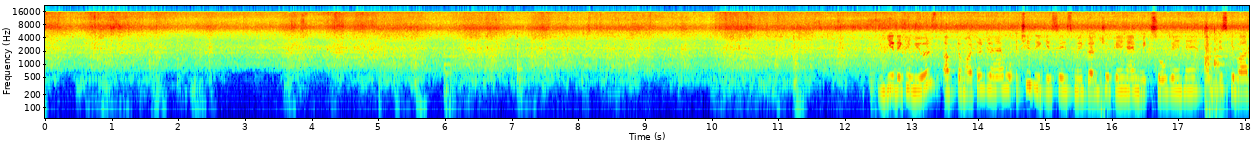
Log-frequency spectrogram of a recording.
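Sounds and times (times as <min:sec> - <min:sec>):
wooden spoon stirring pot: 0:00.0 - 0:02.6, 0:03.5 - 0:13.4, 0:15.5 - 0:16.4
food sizzling in hot oil: 0:00.0 - 0:18.0.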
